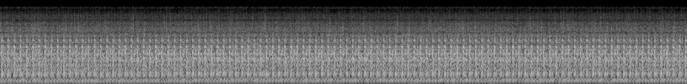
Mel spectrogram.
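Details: 2008 Ford Mondeo Mk4 2.3 L engine, 203,000 km, at idle: sharp, very even internal knock about 160 per minute, constant with no throttle change; unexplained engine knock, source undetermined.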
